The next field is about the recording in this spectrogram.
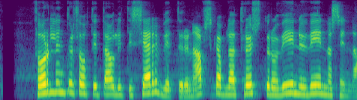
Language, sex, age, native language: Icelandic, female, 40-49, Icelandic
